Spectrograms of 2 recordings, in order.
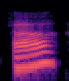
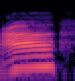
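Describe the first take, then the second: First: It starts with a sharp glottal stop. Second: It starts with a squeeze in the throat. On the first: The speaker calls it wrong. "we don't say ah. Don't pronounce this as a hamza" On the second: The speaker calls it right. "This is from the middle of the throat. We say ah. There's a slight squeeze"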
